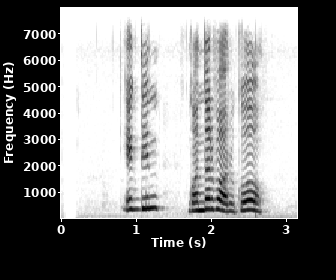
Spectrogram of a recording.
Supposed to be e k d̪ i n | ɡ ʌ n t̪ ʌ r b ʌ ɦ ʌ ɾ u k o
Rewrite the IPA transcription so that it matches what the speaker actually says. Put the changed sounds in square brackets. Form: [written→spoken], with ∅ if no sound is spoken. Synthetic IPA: e k d̪ i n | ɡ ʌ n [t̪→d̪] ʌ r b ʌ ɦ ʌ ɾ u k o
